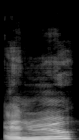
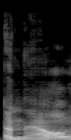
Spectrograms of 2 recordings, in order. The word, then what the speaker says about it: Eneru: spelled the name as like Eneru because you pronounce the name as Enru, but like the Wikia spells it as Enel, which is you pronounce it like Anel, which is not right.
